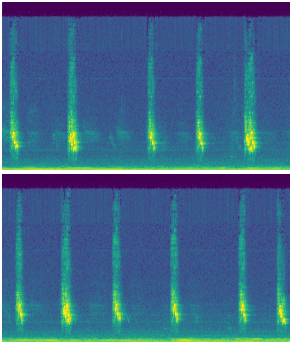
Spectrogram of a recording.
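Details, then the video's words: Town birds singing: a long series of about eleven crisp, high chirps, each roughly a second apart, over a constant low hum of urban background sound. "Urban Birds Sound Effects"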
